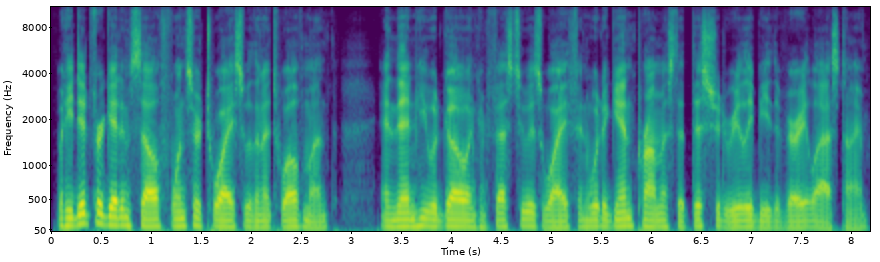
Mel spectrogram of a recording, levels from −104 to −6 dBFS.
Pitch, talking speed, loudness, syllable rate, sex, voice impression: 95 Hz, 250 wpm, -20 LUFS, 6.0 syllables/s, male, very masculine, very adult-like, very middle-aged, very thick, tensed, very powerful, dark, very hard, clear, very fluent, cool, very intellectual, very sincere, very calm, mature, friendly, very reassuring, very unique, elegant, wild, sweet, kind, slightly modest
